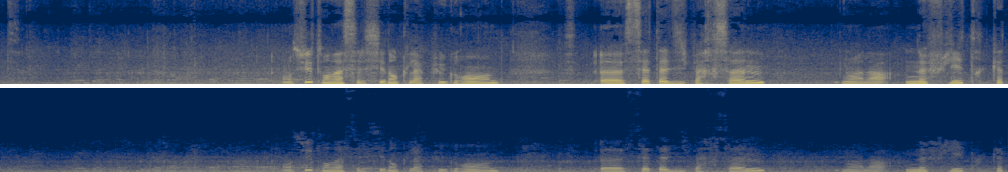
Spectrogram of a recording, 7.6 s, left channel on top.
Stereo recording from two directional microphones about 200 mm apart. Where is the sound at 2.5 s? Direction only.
30° left (ahead or behind).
